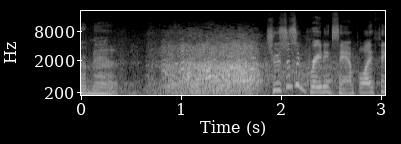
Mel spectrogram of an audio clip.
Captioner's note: audience laughing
